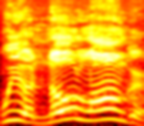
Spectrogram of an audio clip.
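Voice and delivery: full-on loud, high-pitched preacher shouting. Speaking to the audience about the family of god, yelling. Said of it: "Sorry for yelling".

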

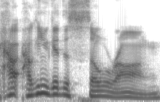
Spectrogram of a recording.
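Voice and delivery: normal talking voice

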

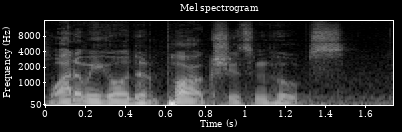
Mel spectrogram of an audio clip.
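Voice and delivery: fake everyday American accent.

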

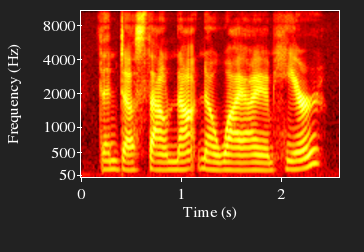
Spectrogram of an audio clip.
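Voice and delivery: ordinary delivery

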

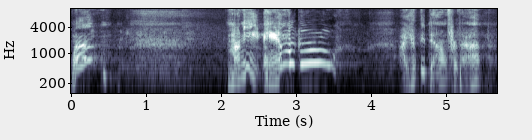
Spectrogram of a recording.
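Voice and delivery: put-on very high, swooping fifteen-year-old boy voice. Reacting to a bible passage, the speaker uses a 15-year-old boy voice. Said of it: "That's my 15-year-old boy voice".

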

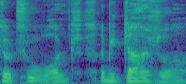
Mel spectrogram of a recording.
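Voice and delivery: creepy, sinister devil voice. Acting out the film's devil tempting the heroine: Tim Curry devil impression. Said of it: "my Tim Curry devil impression".

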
